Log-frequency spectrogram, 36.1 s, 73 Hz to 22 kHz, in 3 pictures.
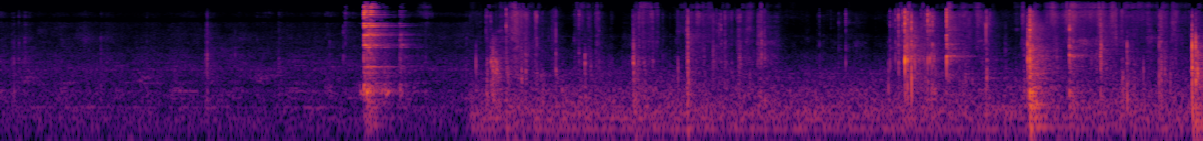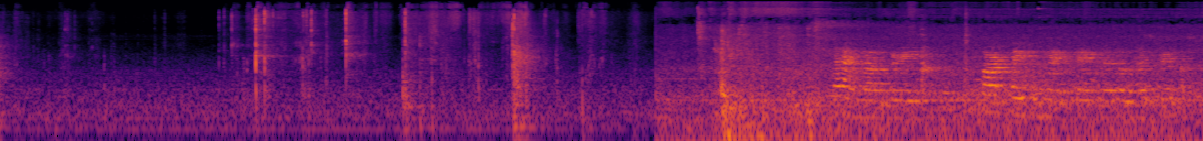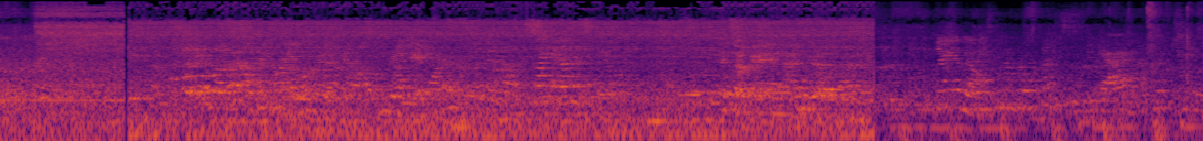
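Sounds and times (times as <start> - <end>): steady low hum: 18.3 - 36.0.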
